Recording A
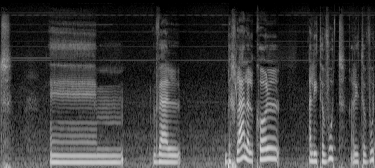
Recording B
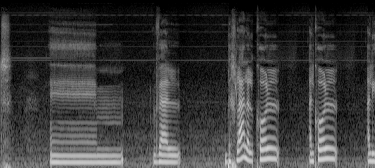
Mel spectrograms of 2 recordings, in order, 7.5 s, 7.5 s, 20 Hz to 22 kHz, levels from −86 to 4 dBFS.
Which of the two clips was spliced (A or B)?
B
